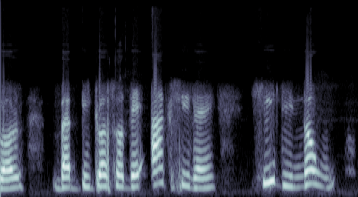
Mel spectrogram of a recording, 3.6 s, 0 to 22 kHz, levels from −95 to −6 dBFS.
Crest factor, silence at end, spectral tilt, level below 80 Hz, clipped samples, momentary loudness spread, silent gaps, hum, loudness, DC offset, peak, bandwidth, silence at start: 18 dB; 0.25 s; -7.5 dB/octave; -80 dBFS; under 0.1%; 6 LU; none; none; -24 LUFS; under 0.1%; -6 dBFS; 6 kHz; 0 s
